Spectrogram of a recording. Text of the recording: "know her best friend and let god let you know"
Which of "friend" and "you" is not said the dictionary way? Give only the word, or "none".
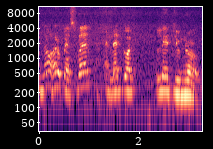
friend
